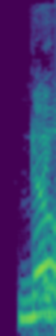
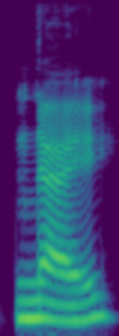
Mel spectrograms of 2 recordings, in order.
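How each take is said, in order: First: It is said in a North American accent. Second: It is said in an Australian accent.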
